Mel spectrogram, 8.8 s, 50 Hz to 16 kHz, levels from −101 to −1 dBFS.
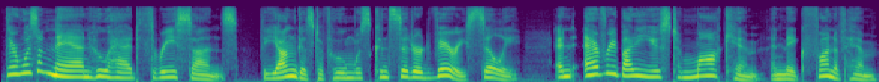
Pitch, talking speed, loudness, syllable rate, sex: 220 Hz, 185 wpm, -19 LUFS, 4.8 syllables/s, female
